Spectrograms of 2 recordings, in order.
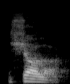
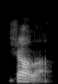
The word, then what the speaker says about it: Xolo: Mexico, depending on what part of Mexico you are, the letter X has different sounds.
